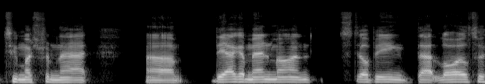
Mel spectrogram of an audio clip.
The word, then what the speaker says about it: Agamemnon: The Armageddon, no, how do you say this Armageddon. ship? Yeah, the Oh ship that no, the he Agamemnon.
